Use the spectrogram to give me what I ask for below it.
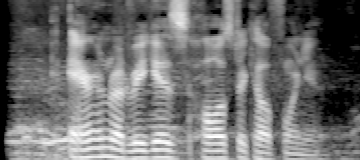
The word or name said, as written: Aaron Rodriguez II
